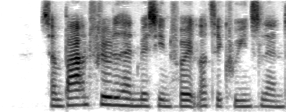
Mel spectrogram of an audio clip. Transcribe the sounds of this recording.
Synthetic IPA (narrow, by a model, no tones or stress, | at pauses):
sɒ̽mb̥ɑ̰̈ːnflød̥əð̞̩ˠhænmesiːnəfɒ̽el̰d̥ʁɐt͡sʰe̝lkʰwiːnslænd̥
